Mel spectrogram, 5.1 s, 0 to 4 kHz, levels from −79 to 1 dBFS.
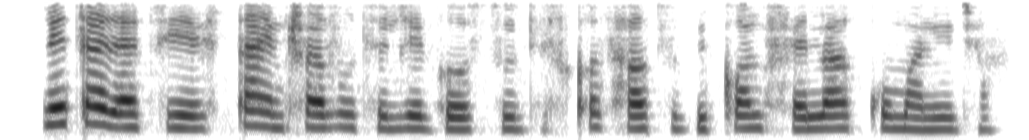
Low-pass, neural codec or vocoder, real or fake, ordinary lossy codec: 3.6 kHz; codec, 16 kHz, 4 kbps, FunCodec, trained on Chinese and English, 50 frames a second; fake; none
